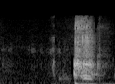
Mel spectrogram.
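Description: Quiet room, a small inhaled catch, then one short sharp sneeze burst from an infant.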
